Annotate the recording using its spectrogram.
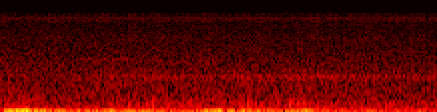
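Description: Dirt bike engine running with a low rumble as the bike rolls down a dirt trail, easing off slightly toward the end.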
